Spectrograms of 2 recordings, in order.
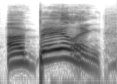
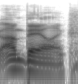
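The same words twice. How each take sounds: First: Higher, louder, mock-dramatic surrender; louder laughing give-up. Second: Said in the usual way. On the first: Real, not acted. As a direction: throw in the towel theatrically. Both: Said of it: "I wasn't prepared for it".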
